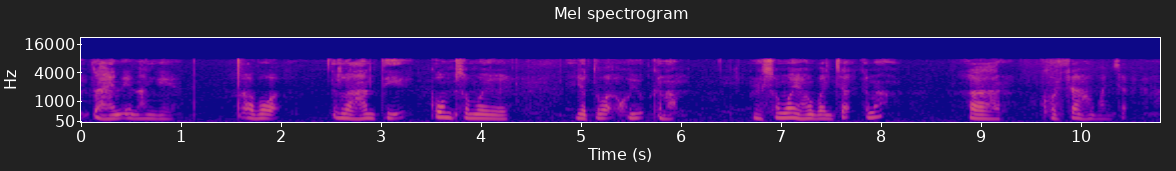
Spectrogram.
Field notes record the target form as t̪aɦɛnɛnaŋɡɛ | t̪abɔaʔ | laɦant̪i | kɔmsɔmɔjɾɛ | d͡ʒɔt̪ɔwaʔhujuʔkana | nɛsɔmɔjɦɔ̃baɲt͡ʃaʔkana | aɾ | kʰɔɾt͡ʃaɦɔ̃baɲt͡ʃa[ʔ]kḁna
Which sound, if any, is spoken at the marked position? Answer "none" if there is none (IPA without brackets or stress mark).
ʔ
